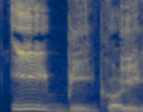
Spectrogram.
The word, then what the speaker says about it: bigoli: qui s'appelle le bigoli. – Les bigoli. I-bigoli. – I-bigoli. I-bigoli. Absolument, j'ai mis l'accent tonique au mauvais endroit.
